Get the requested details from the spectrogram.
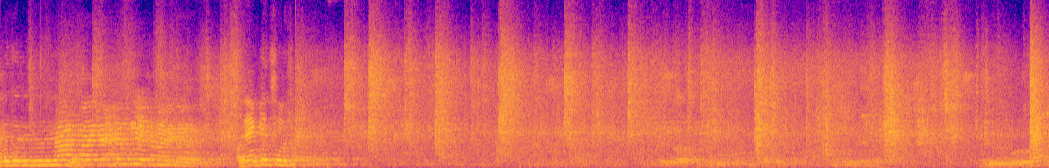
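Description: A middle-aged woman speaks with agitation, close by.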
